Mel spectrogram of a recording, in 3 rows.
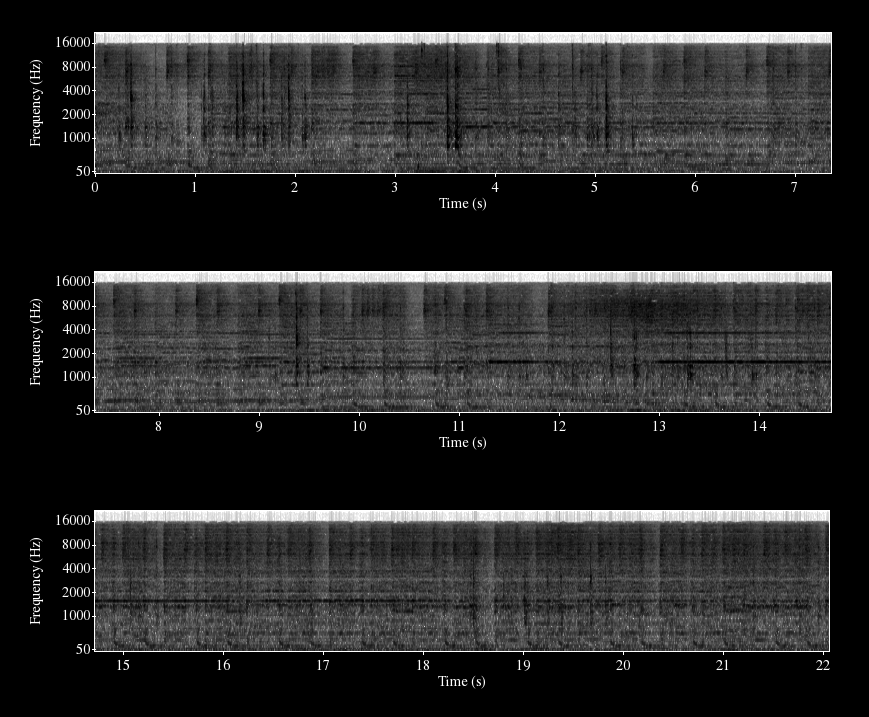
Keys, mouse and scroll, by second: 0.3 z, 0.5 middle click, 1.1 alt+z, 1.7 shift+z, 1.8 alt+middle click, 2.2 alt+click, 2.3 click, 3.5 alt+m, 3.8 middle click, 4.9 middle click, 5.0 alt+shift+middle click, 7.4 alt+shift+click, 7.5 click, 9.3 z, 9.8 middle click, 12.0 shift+middle click, 12.4 middle click, 12.8 middle click, 13.1 shift+middle click, 13.5 scroll up 1, 13.6 shift+middle click, 14.0 shift+middle click, 14.5 shift+middle click, 16.0 shift+f, 16.2 click, 16.7 f, 16.8 click, 18.8 ctrl+z, 19.3 click, 19.6 f, 19.7 click, 21.2 middle click.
